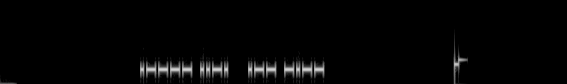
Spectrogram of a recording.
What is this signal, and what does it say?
Morse code, heard as a keyed tone, about 40 wpm, 700 Hz. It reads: 1F WY
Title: Field Day Exchanges Encore - 40wpm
